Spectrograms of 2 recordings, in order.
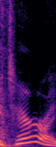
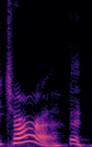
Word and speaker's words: Tara: I apologize for that you never call me Tara you always call me Chara no hard feelings oh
